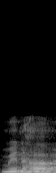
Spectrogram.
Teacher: منہا میں اظہار حلقی ہے، نون ساکن کے بعد ہا کی وجہ سے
